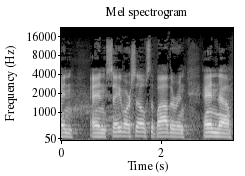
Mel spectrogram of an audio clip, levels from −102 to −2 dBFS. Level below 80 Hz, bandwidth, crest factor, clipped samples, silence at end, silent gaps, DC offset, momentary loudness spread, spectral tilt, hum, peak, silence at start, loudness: -60 dBFS; 16 kHz; 18 dB; under 0.1%; 0 s; none; under 0.1%; 11 LU; -4.5 dB/octave; none; -2 dBFS; 0 s; -20 LUFS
